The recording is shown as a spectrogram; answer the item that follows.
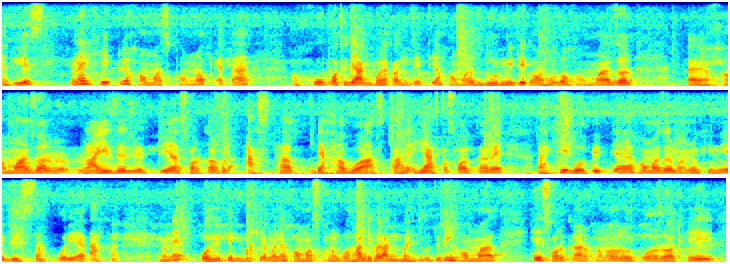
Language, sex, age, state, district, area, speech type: Assamese, male, 18-30, Assam, Kamrup Metropolitan, urban, spontaneous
